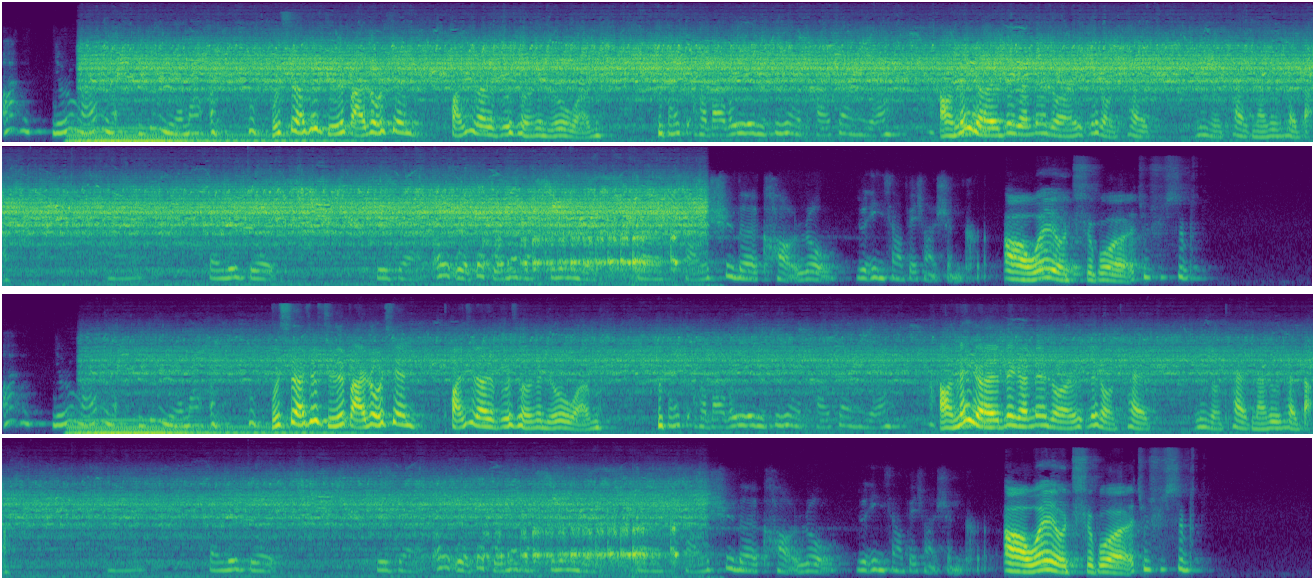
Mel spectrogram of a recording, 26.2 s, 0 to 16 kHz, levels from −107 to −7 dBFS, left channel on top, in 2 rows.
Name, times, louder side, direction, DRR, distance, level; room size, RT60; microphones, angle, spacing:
voice 1, 0.0-2.7 6.7-9.0 9.5-10.6 14.2-14.5 15.2-15.9 16.8-22.8, left 2 dB, 40° left, 1.1 m, -35 dB
sound 1, 0.6-3.8, equal, 10° right, 3.5 m, -31 dB
sound 2, 0.7-20.2, left 11 dB, 85° left, 1.0 m, -27 dB
voice 2, 2.7-4.2 4.5-6.0 6.6-6.7 9.4-11.5 11.9-13.2 23.1-25.0, right 4 dB, 70° right, 0.7 m, -22 dB
sound 3, 17.0-17.5 17.9-20.0, left 2 dB, 15° left, 1.3 m, -30 dB
21.0 x 14.5 x 4.4 m
head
